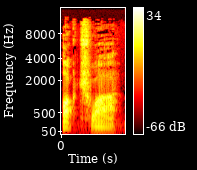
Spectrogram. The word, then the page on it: octroi: British English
